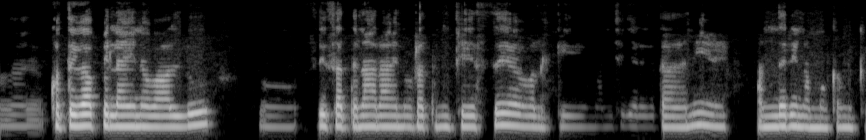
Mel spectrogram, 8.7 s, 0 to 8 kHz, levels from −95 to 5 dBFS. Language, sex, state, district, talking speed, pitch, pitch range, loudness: Telugu, female, Andhra Pradesh, Anantapur, 85 wpm, 195 Hz, 190-205 Hz, -25 LUFS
